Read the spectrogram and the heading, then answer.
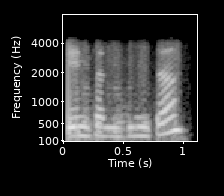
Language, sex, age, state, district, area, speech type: Nepali, female, 18-30, West Bengal, Darjeeling, rural, conversation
